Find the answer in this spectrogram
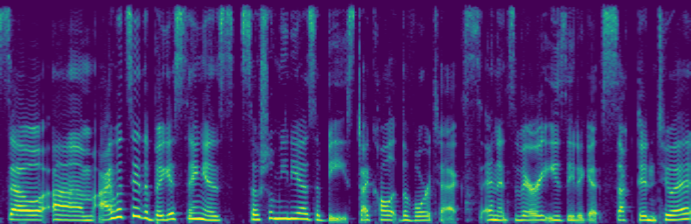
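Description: Speaking in an ordinary speaking voice, a woman keeps her loudness very even and her pitch variation ordinary. She barely pauses at all. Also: fairly high pitch for a woman, fairly quick pace, very clean recording, silent background. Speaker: real estate agent and social media speaker. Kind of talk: casual podcast interview. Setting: studio.

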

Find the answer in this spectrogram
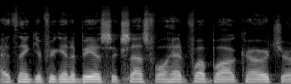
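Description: With an American accent, a man talks at a medium pitch in a dark, mellow tone and monotone, flat intonation. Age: 60s. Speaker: retired football coach. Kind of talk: casual interview.

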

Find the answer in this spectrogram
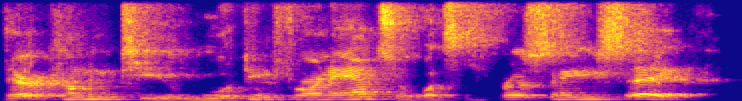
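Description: Fairly high male pitch with an American accent and ordinary pitch variation, set in audible room echo. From New York. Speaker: sales leadership coach. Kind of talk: interactive webinar talk.

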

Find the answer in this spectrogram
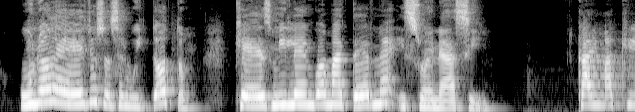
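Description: A woman talks at a very slow pace. Her pitch varies an ordinary amount. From Bogotá, Colombia. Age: 30s. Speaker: podcast narrator, political scientist. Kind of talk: scripted narration.

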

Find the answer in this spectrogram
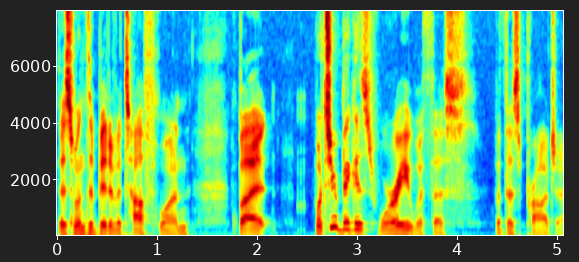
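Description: Ordinary pitch variation marks a plain, everyday voice that goes along at a moderate pace. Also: man, medium pitch for a man. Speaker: student radio reporter. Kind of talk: radio interview, reporter asking questions.

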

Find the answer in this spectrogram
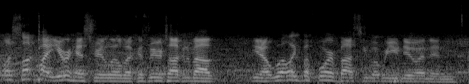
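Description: A man with a Midwestern American accent talks at a very fast pace and a fairly high pitch. His pitch variation is ordinary, and there is noticeable background noise.

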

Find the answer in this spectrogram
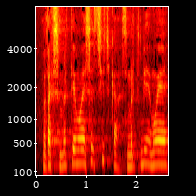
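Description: A man's high voice at a fairly quick pace, with ordinary pitch variation over noticeable background noise. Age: old. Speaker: former pilot. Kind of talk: public talk.

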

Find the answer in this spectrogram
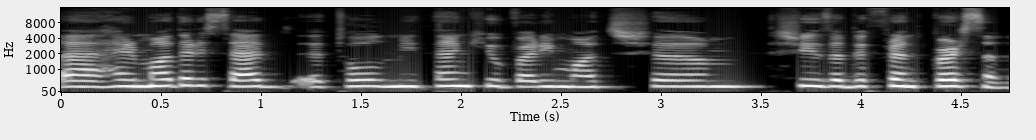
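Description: The voice moves at a moderate pace. Its intonation is monotone and flat. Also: woman. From Syria, Aleppo. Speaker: aid communications worker. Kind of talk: interview. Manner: halting, many fillers.

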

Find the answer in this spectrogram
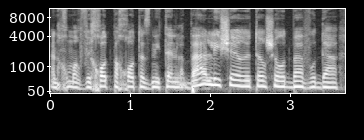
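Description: An unremarkable speaking voice at a moderate pace, dry and close with no echo, on a very clean recording with a silent background. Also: woman. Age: 50s. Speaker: women's organization chair. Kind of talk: radio interview. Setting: radio studio.

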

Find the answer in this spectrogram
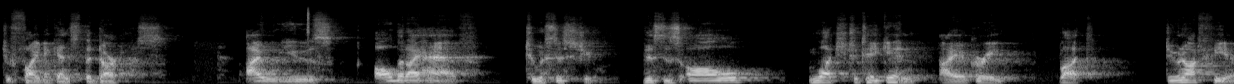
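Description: In a put-on character voice with a very deep, low pitch, a man talks at a fairly slow pace with long, frequent pauses and clear echo. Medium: actual play. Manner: solemn, formal, measured.

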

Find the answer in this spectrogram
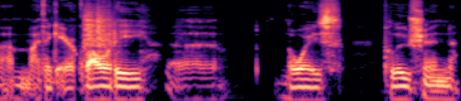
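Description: A man with a fairly low voice is heard on a very clean recording with a silent background. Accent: American. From United States. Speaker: mobility industry consultant. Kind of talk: interview. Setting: hotel restaurant. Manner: halting, many repetitions.

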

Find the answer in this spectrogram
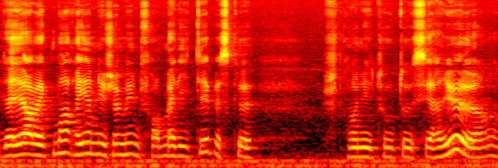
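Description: A woman at a moderate pace amid audible room echo. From Catalonia, Spain, moved to France at 6. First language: Catalan/Spanish (speaking French). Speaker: advertising agency founder. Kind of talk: interview, personal story. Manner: hesitant, many fillers.

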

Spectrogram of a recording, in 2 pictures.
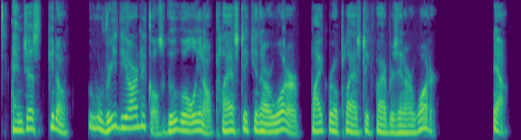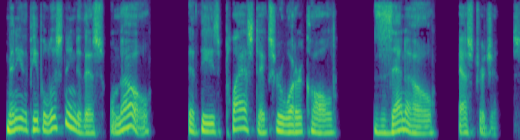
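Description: A man's somewhat breathy voice at a medium pitch, with lively intonation, very even loudness and a moderate pace. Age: 60s. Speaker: genetic nutrition expert. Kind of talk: interview.

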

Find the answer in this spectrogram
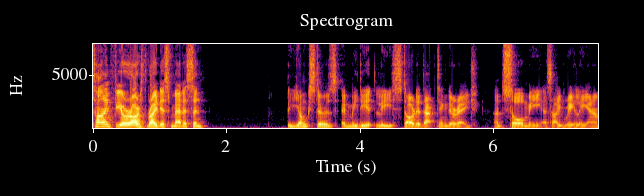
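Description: Over a silent background in a very clean recording, a man with a fairly low pitch talks at a moderate pace, with very wide pitch swings and big swings in loudness. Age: 40s. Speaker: comedian. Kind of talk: reading aloud; casual chat.

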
